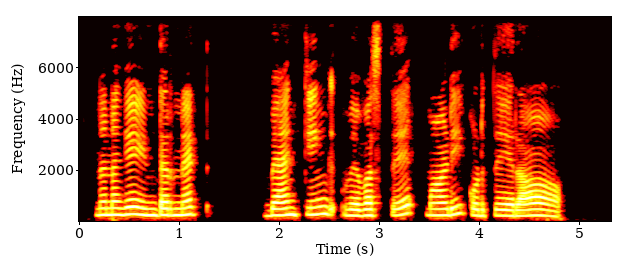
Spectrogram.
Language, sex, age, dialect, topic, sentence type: Kannada, female, 18-24, Central, banking, question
